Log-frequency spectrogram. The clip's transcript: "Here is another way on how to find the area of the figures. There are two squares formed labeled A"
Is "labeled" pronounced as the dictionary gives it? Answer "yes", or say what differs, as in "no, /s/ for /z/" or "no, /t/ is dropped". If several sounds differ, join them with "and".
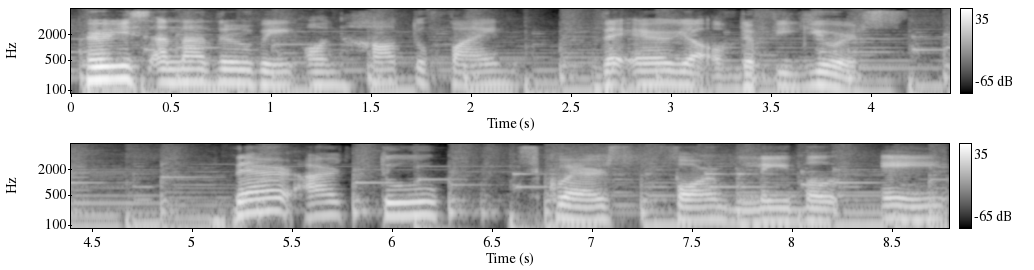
no, /d/ is dropped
